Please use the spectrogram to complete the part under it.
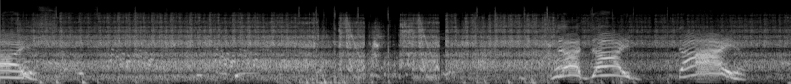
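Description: Laser guns fire in quick bursts.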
